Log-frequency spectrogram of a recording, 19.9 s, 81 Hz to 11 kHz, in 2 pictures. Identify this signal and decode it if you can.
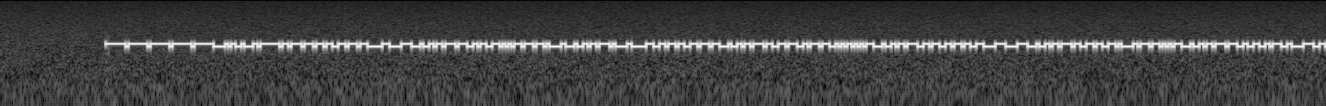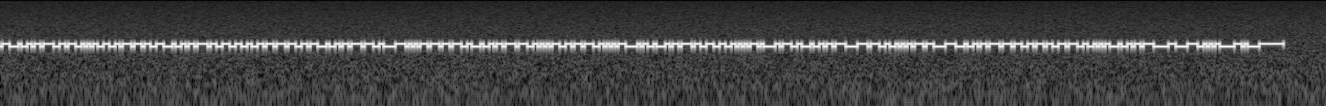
RTTY (45.45 baud, 170 Hz shift), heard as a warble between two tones, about 1360 Hz centre. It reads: 12159 72613 35021 27146 00299 22316 78790 04812 28010 79617 76076 28637 97419 10274 59453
